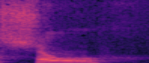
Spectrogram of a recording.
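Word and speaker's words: xu: Phật đạo chi, chữ này đọc là su, su yếu giả.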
